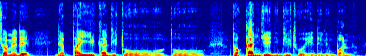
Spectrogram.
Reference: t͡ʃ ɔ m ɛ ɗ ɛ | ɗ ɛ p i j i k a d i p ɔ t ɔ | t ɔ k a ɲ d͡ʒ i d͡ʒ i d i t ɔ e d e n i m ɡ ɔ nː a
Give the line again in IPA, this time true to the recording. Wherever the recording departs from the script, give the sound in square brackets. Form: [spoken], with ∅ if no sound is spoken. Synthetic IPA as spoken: t͡ʃ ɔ m ɛ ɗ ɛ | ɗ ɛ p [a] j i k a d i [t] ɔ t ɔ | t ɔ k a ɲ d͡ʒ [e] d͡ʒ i d i t ɔ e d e n i m [b] ɔ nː a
